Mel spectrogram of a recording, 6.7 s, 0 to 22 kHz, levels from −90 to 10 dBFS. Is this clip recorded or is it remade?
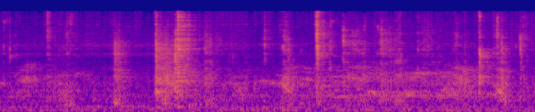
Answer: remade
